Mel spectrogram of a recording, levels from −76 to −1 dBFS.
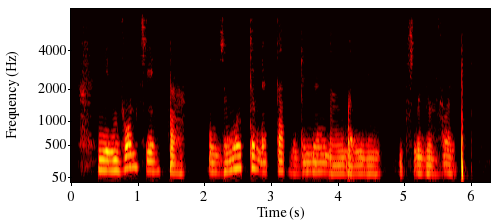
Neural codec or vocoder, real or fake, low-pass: codec, 44.1 kHz, 1.7 kbps, Pupu-Codec; fake; 7.2 kHz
